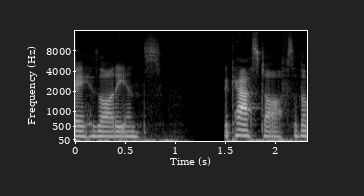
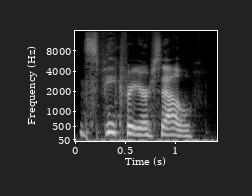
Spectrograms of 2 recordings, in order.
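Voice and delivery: louder, slow snicker of a reply; 4 semitones higher, 5 dB louder, slower than usual. Acted. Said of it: "snickered a yellow toothbrush".

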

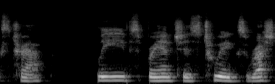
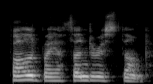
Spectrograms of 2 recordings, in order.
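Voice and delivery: ordinary delivery, nothing marked

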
